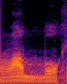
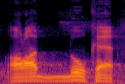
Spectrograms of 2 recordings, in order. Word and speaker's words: ربك: صغرى ان يبعثك ربك الراء مفخمه والباء مرققه يراع ترقيقها فلا يصح ان نقول ربك بل نقول ورب ربك ربك مق مق مق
